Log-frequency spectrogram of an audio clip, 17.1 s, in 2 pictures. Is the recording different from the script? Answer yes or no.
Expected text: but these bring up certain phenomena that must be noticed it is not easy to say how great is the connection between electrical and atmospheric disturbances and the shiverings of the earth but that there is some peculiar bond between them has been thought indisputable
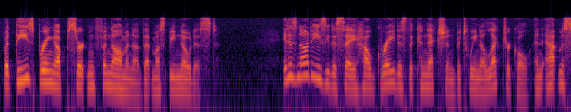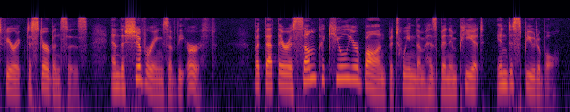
yes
